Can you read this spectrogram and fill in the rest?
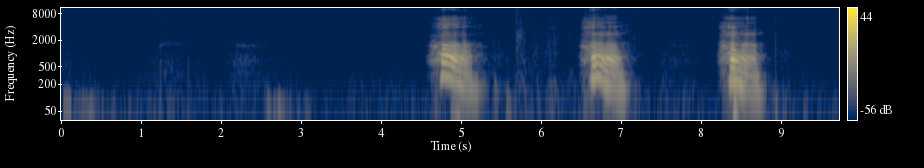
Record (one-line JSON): {"exhalation_length": "9.7 s", "exhalation_amplitude": 9045, "exhalation_signal_mean_std_ratio": 0.27, "survey_phase": "beta (2021-08-13 to 2022-03-07)", "age": "45-64", "gender": "Female", "wearing_mask": "No", "symptom_none": true, "symptom_onset": "12 days", "smoker_status": "Never smoked", "respiratory_condition_asthma": false, "respiratory_condition_other": false, "recruitment_source": "REACT", "submission_delay": "2 days", "covid_test_result": "Negative", "covid_test_method": "RT-qPCR"}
